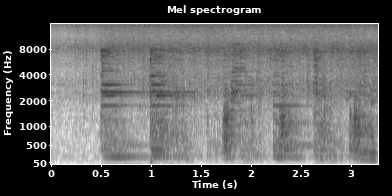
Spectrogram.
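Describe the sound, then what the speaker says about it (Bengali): Onion frying in a wok with green chili, sizzling steadily while a spatula stirs it in repeated scraping strokes, close and clear, with no one talking. "যখন পেঁয়াজটা আর্ধেক ভাজা হয়ে যাবে তখন এর ভিতরে কাঁচা লঙ্কা দিয়ে দেব।"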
